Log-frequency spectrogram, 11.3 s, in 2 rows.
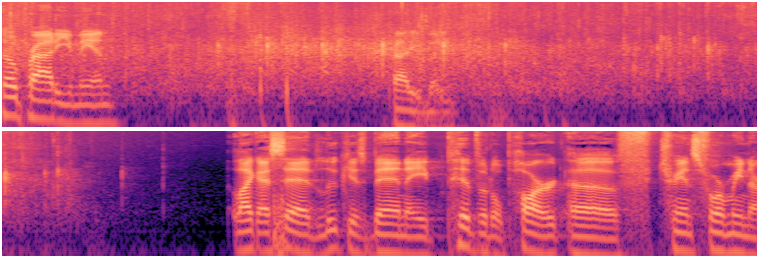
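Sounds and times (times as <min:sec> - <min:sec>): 
speech: 0:00.0 - 0:01.0, 0:02.9 - 0:03.5, 0:07.4 - 0:11.3
round of applause: 0:00.0 - 0:06.7.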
